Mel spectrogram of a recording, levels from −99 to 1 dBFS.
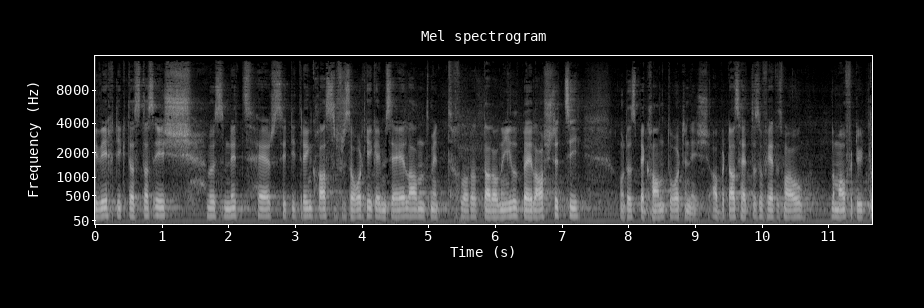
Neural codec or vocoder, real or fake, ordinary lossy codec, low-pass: none; real; MP3, 64 kbps; 14.4 kHz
